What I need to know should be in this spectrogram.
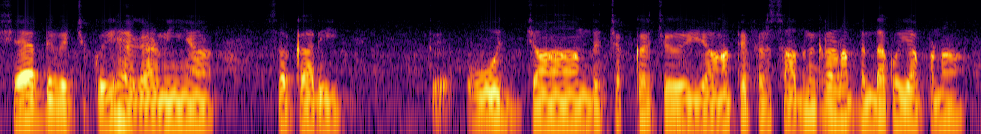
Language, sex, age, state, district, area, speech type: Punjabi, male, 30-45, Punjab, Gurdaspur, rural, spontaneous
